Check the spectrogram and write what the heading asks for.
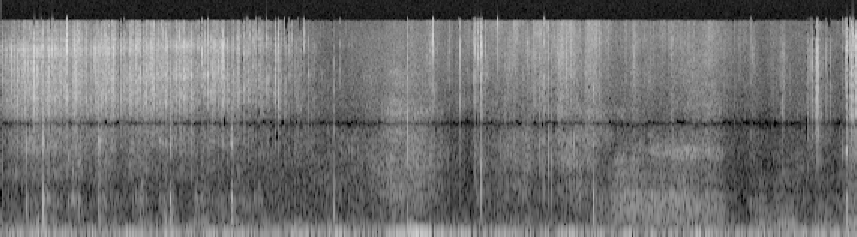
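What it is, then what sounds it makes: Metal chain epaulette with rhinestones. Long nails scratch across the gold-tone rhinestone plate of a metal chain epaulette and jingle its metal chain fringe. The result is a steady stream of crisp scratching, crinkly rustles and sharp little clicks over a low hum, with a louder rattle near the middle.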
